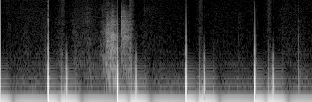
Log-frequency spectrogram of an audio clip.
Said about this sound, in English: Why is there a heartbeat? What the hell is that? I unplugged my phone to plug yours in, and that's just like the electrical signal.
